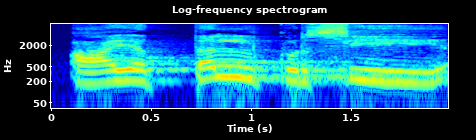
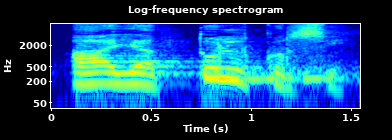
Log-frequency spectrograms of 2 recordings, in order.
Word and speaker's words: آیت الکرسی: آیت الکرسی عوام بولتے ہیں، اصل تلفظ ہے آیت الکرسی.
